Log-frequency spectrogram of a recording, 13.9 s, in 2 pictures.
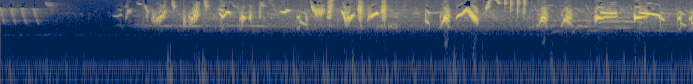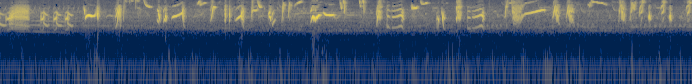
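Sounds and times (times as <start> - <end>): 
common whitethroat voice: 1.2 - 13.8.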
